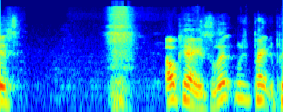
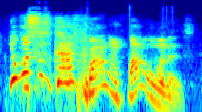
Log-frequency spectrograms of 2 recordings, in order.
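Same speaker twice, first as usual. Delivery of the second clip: high, sharp, challenging call, much higher; irritable call-out; 12 semitones higher, 3 dB louder than usual. Retold or imitated. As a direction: confront the stranger. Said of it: "real irritable to sometimes".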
